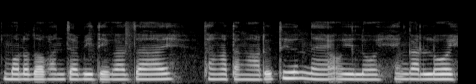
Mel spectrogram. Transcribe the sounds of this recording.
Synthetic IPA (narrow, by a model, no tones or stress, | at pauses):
mɔɾɔd̪ɔpʰand͡ʒabid̪ɛɡazaj | t̪ʰaŋat̪ʰaŋaɾɯt̪ʰɯjɯnːajɔ̰jlojhɛŋɡaɾloj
